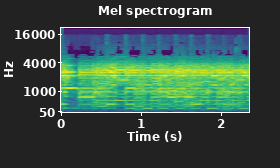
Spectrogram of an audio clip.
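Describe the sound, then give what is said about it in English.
A distorted electric guitar plays a quick run of legato notes, each new pitch hammered on without a fresh pick attack, in an even, steady rhythm with no talking. “A hammer-on is just what it sounds like, so it's...”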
